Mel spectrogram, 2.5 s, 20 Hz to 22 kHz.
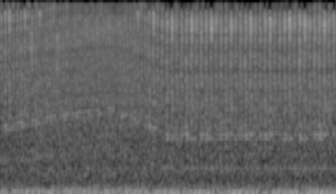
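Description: Tractor engine idling in Farming Simulator 19 beside an irrigation setup, a steady low mechanical rumble with faint knocking pulses, continuous and close, with no talking.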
